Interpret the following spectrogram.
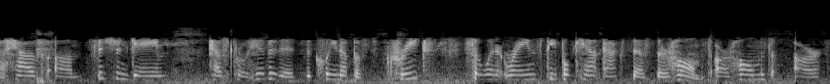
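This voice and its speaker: A woman from the United States speaking as a radio show guest, earnest and alarmed about conspiracies, with halting ums. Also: mid-range voice. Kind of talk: talk radio commentary. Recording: dull phone-in audio with noise.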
